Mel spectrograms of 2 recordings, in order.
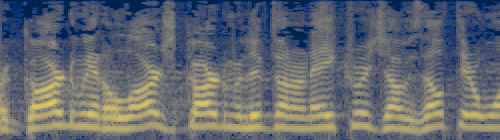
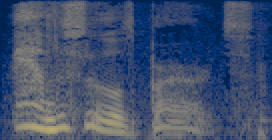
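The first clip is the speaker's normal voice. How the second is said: soft gentle voice; 13 dB quieter than usual. Acted. Holy Spirit points out birdsong.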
